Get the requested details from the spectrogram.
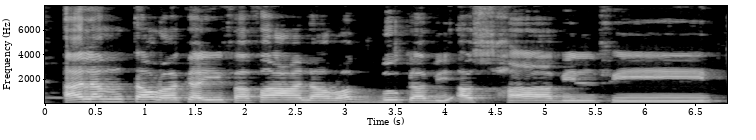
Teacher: اصحاب کی جو ہا ہے وہ حلق سے آئے گی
